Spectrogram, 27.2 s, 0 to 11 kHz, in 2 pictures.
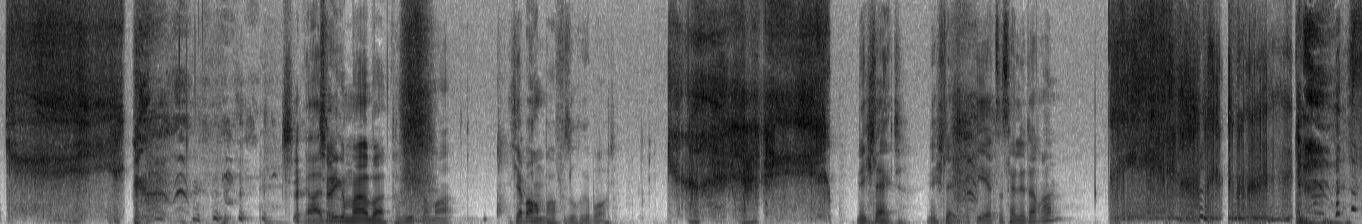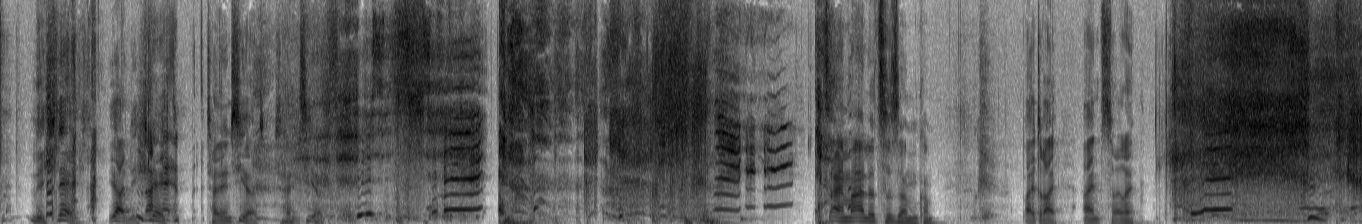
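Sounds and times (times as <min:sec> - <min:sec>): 
person imitating a sucking sound with their mouth: 0:00.0 - 0:01.4, 0:06.6 - 0:08.4, 0:11.0 - 0:13.8, 0:16.4 - 0:18.5, 0:19.5 - 0:21.6, 0:25.2 - 0:27.2
laughter: 0:01.4 - 0:03.3, 0:13.0 - 0:18.4
speech: 0:02.0 - 0:06.2, 0:06.9 - 0:07.2, 0:08.6 - 0:11.2, 0:14.0 - 0:18.1, 0:22.0 - 0:23.2, 0:23.9 - 0:25.1, 0:26.7 - 0:27.0.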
